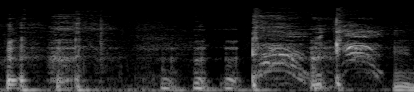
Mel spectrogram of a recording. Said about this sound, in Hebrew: איזה שיעול, משהו.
